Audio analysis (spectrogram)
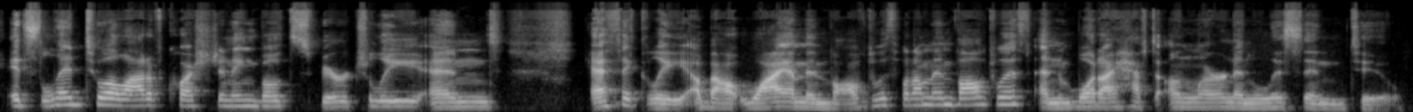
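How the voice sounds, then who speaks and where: A woman's voice: low voice, expressive, moderate pace. A talkative woman from Philadelphia chats as a podcast guest. She fills her sentences with ums and laughs easily as she explains her work. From Philadelphia, USA. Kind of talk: casual interview chat.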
